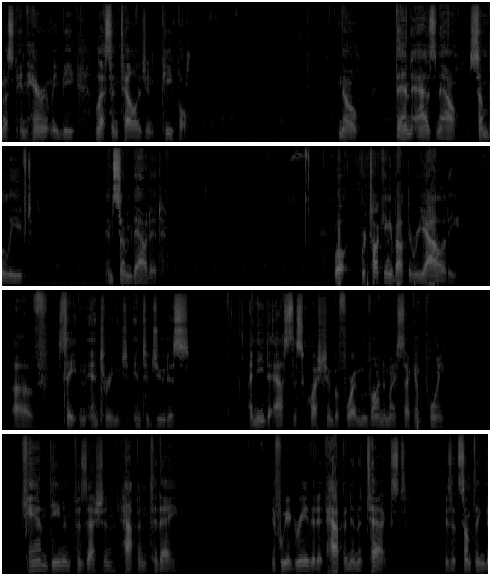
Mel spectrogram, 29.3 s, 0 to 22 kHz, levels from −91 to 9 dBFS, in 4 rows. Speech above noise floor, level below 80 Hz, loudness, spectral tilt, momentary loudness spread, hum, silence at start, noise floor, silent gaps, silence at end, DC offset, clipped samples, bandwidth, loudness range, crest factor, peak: 24 dB; under -90 dBFS; -55 LUFS; 0 dB/octave; 15 LU; 60 Hz at -100 dBFS; 0 s; -81 dBFS; none; 0 s; under 0.1%; under 0.1%; over 20 kHz; 9 LU; 32 dB; -28 dBFS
